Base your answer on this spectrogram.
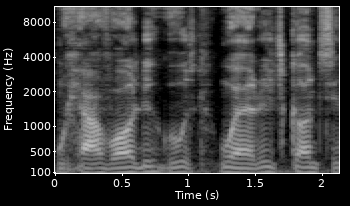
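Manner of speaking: usual speaking voice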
